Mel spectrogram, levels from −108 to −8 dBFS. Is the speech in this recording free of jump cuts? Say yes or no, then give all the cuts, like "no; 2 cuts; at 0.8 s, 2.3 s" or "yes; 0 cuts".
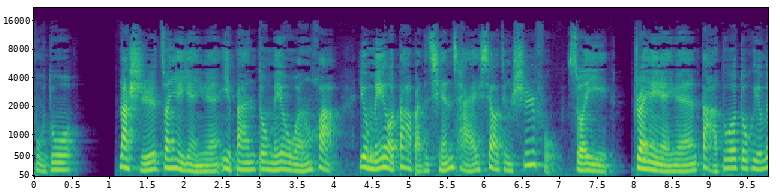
no; 1 cut; at 7.0 s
